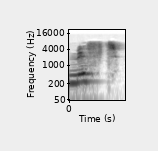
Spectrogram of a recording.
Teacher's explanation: miffed ends in a T sound because this F here is not a voiced sound. You don't use your voice to make F happen.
